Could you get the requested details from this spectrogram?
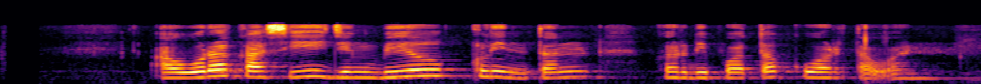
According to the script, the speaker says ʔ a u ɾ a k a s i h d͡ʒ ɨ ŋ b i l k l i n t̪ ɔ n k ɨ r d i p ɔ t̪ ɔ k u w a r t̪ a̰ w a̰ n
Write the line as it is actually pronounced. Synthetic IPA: ʔ a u ɾ a k a s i h d͡ʒ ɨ ŋ b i l k l i n t̪ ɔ n k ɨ r d i p ɔ t̪ ɔ k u w a r t̪ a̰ w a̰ n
